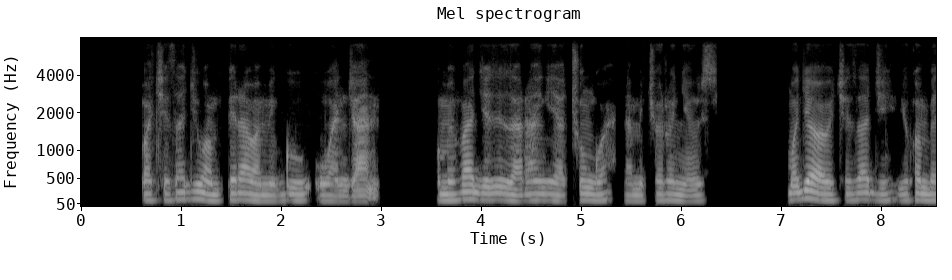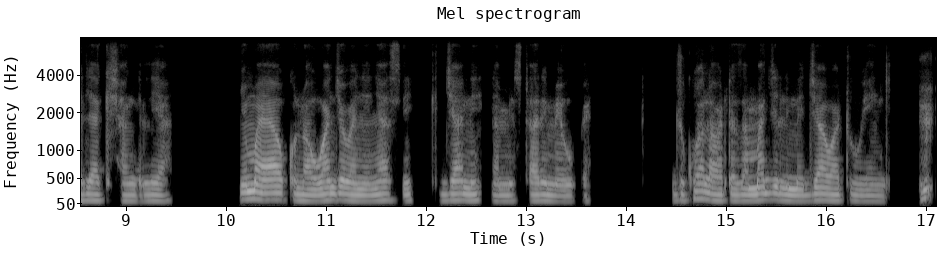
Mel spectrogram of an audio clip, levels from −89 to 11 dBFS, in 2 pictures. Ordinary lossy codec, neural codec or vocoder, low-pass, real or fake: Opus, 24 kbps; none; 7.2 kHz; real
